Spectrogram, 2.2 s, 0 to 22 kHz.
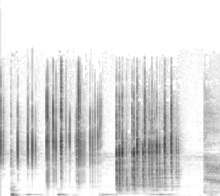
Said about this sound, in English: We just need 2d6. Okay, and roll it twice. Let me open the dice box here. Here we go. I'm gonna try to get my microphone nice down here next to the table so you can hear this thing.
